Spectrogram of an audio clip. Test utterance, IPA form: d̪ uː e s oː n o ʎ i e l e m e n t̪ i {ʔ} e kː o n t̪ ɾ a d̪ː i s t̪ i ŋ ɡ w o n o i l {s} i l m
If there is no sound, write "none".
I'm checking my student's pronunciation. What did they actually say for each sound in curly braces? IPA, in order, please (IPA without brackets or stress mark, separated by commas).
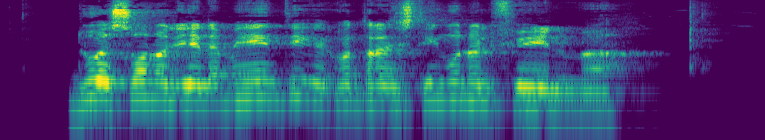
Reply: k, f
